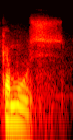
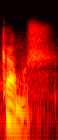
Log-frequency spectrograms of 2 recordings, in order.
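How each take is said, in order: First: The name ends with an s sound. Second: The name ends with an sh sound. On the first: The speaker calls it wrong. "مش كاموس" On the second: The speaker calls it right. "النطق الصحيح ... هو كاموش"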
